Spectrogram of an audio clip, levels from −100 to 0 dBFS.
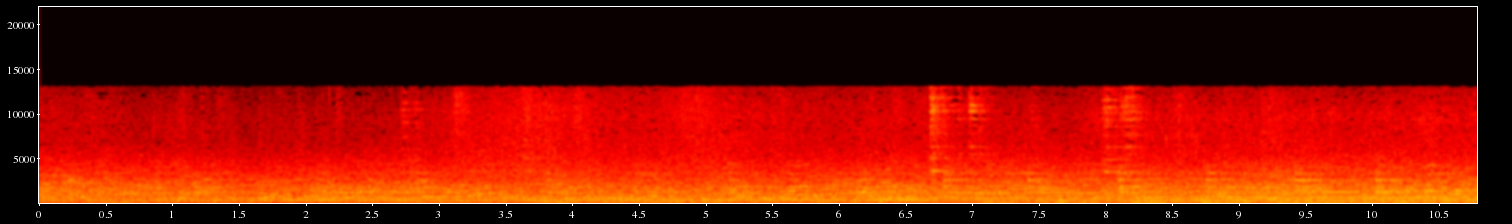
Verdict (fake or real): real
